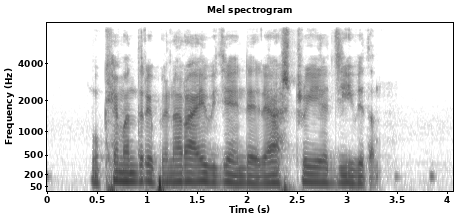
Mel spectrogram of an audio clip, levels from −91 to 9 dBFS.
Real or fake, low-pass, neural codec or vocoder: fake; 7.2 kHz; vocoder, 44.1 kHz, 128 mel bands, Pupu-Vocoder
